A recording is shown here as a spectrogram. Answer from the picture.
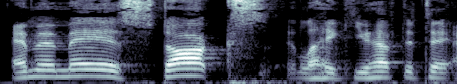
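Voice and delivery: half-hearted French Canadian impression of the fighter; French Canadian accent. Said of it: "I can't do a terrible Fr-, uh, Canadian, French Canadian accent".

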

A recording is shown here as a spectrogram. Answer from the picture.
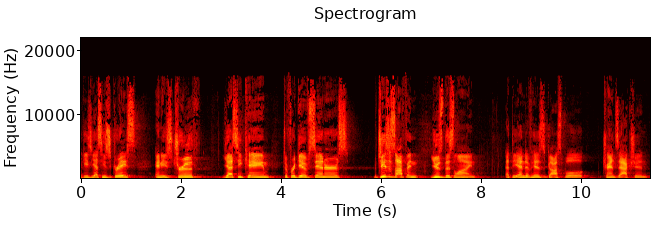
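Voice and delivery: ordinary delivery

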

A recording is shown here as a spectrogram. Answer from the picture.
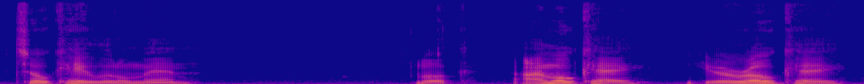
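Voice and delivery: calm him gently; soothing comfort. Acted. Uncle soothing injured boy.

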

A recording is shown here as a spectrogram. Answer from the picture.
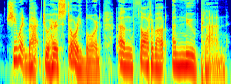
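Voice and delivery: plain reading voice

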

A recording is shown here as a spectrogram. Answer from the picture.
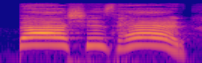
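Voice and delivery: loud, high, slow command; blunt instruction. Retold or imitated. Property manager tells her how to kill the rat, loud slow order. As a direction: spell out the gory order.

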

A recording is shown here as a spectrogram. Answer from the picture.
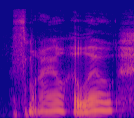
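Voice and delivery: a hint of a forced smile; fake cheerful. Fake cheerful greeting continues.

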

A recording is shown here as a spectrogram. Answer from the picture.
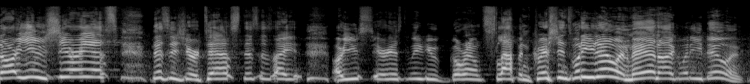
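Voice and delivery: high, disbelieving outcry; can't believe it, voice way up; incredulous. Retold or imitated. To the friend who slapped him, high incredulous disbelief.

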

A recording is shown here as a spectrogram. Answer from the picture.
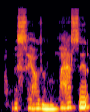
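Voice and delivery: hushed whisper to self; under the breath, barely voiced; whispered aside. Real, not acted. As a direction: think aloud in a real whisper, trying to recall. Thinking aloud, recalling the street.

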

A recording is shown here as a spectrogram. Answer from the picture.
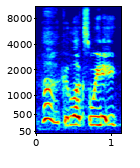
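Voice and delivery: high, tearful goodbye; acted choked-up well-wishing; wiping away tears. Dad wishing his departing daughter luck, tearful. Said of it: "he's wiping away the tears".

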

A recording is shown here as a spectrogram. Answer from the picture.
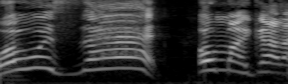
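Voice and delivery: startled shout. Real, not acted. Startled by own voice clip.

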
